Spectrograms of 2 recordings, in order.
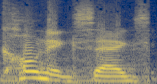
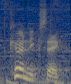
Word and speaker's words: Koenigsegg: the Koenigsegg Swedish Koenigseggs coning sex is pronounced Koenigsegg how there okay there we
